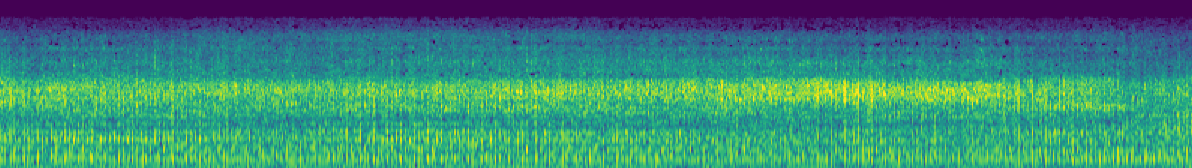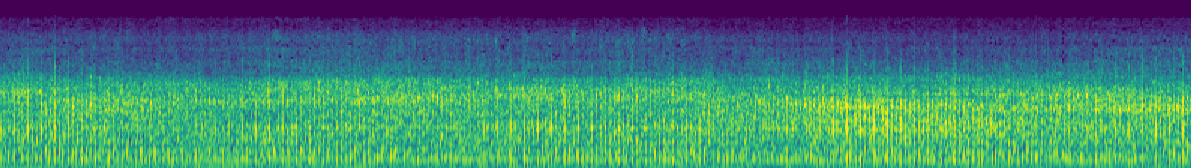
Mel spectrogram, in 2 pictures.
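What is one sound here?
Churning water rushes and splashes in a ship's wake.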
